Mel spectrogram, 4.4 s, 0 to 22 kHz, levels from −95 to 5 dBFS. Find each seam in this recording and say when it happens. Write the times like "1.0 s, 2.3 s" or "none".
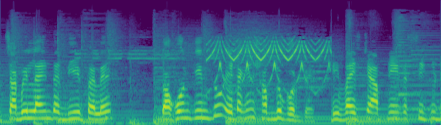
3.0 s

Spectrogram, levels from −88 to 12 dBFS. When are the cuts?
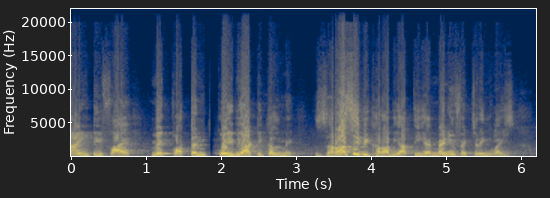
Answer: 1.9 s

